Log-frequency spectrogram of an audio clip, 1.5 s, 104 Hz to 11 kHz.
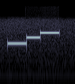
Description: Telephone call progress tone (North American plan), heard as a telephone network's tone, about 980, 1370, 1800 Hz, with hum. Special information tone.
